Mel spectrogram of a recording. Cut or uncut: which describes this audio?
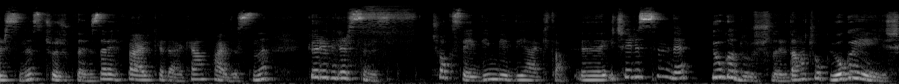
cut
